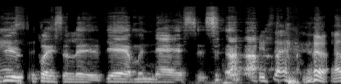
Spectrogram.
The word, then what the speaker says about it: Manassas: how do you say is it massa manasseh manassas yeah yeah manassas a good old manassas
